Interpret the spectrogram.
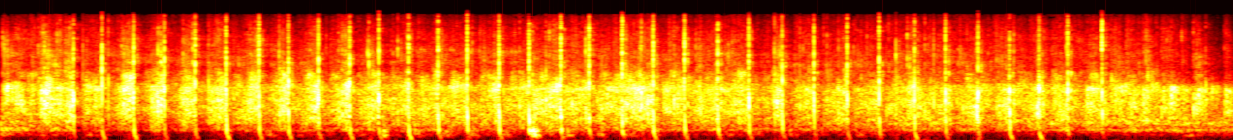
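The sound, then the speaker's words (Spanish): Sustained applause from a large crowd celebrating Brazil's return to CELAC, with many sharp overlapping claps forming a dense, steady patter that stays fairly even throughout, with no talking. “Antes de, de rendirles cuentas de lo que hemos hecho, quiero pedirles a todos un enorme aplauso para celebrar el retorno de Brasil a la CELAC.”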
